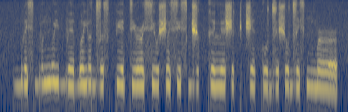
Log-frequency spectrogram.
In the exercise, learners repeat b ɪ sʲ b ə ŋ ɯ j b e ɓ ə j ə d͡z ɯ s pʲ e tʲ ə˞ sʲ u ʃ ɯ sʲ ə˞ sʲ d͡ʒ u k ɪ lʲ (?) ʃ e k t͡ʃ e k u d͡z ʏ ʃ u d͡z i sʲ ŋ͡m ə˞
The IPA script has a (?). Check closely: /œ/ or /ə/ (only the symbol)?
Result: ə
